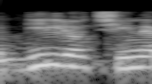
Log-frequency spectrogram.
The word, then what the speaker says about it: guilhotina: Mas quando eu pronuncio o som gui, eu automaticamente, né, ou melhor, foneticamente, eu anulo aí o som do U. É como se o U não fizesse parte da sílaba gui, né? Como se eu estivesse apenas falando do G com I, gui, certo?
